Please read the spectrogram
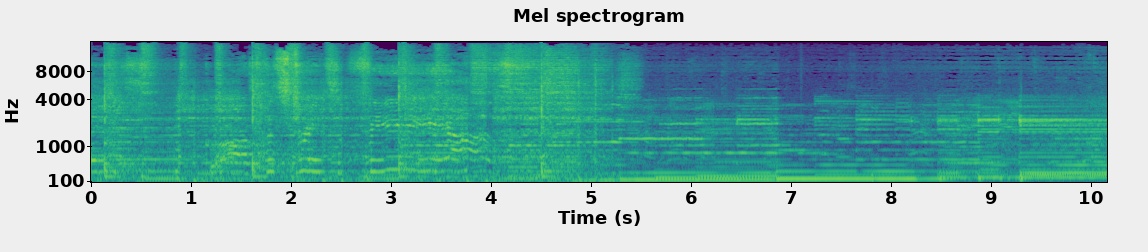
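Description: Live rock band playing through a PA: drums, cymbals, guitar and singing, until about five and a half seconds in the drums drop out. After that, held keyboard organ chords carry on, changing every second or so.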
